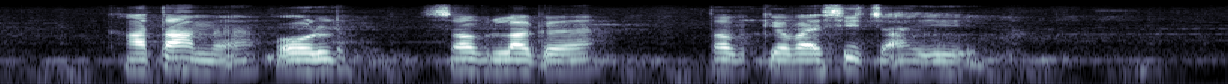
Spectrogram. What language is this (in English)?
Maithili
